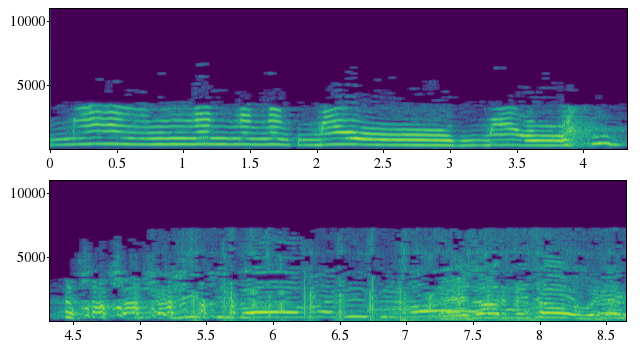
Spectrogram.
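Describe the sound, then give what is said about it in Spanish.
A person imitates their pet cat meowing with a string of drawn-out, wavering meows, followed by bursts of laughter and lively chatter from several voices. “Este é o politono? Eu imitaría a miña gata.”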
